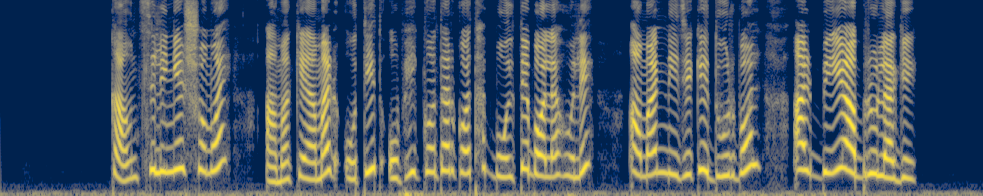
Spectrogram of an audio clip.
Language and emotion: Bengali, fearful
